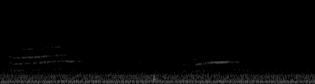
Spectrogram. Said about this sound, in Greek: Να η γάτα. Να, το. ναι. Ζητάει. Ναι, ναι, ναι. ναι. Να ζητάει για να, βρει. Σαν να μιλάει.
